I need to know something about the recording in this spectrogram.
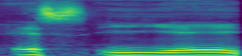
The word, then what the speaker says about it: SEA: Yeah, one of the top brands that we push is SEA, S-E-A it's spelled, but it goes as SEA.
